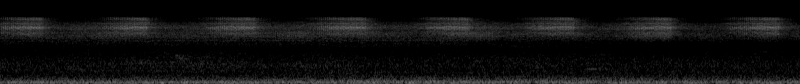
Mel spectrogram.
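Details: Rhythmic high cricket trills pulse steadily, close to one burst per second, in a natural grassy setting under passing clouds, with a gentle low hum underneath.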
